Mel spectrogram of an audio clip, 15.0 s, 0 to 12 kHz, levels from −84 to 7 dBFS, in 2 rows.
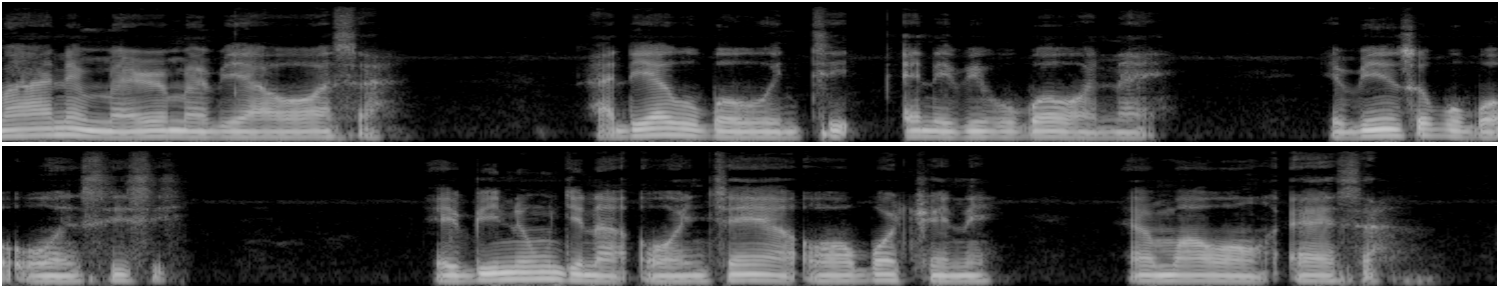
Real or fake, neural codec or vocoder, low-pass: fake; vocoder, 44.1 kHz, 128 mel bands every 512 samples, BigVGAN v2; 10.8 kHz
